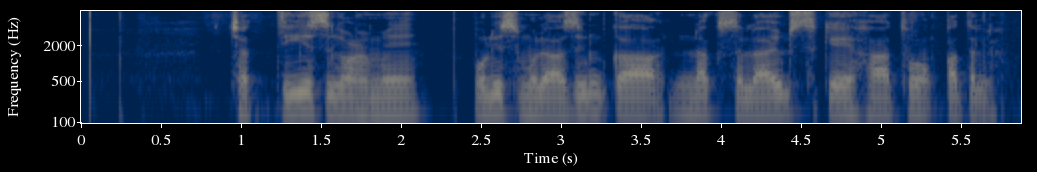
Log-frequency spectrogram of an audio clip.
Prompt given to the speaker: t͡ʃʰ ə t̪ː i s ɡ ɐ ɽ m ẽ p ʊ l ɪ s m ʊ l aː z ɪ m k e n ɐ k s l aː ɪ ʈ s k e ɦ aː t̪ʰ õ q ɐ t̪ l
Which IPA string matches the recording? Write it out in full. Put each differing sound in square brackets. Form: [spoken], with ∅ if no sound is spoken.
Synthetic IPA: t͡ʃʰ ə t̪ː [iː] s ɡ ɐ ɽ m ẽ p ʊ l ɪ s m ʊ l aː z ɪ m k [a] n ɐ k s l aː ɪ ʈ s k e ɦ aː t̪ʰ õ q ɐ t̪ l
